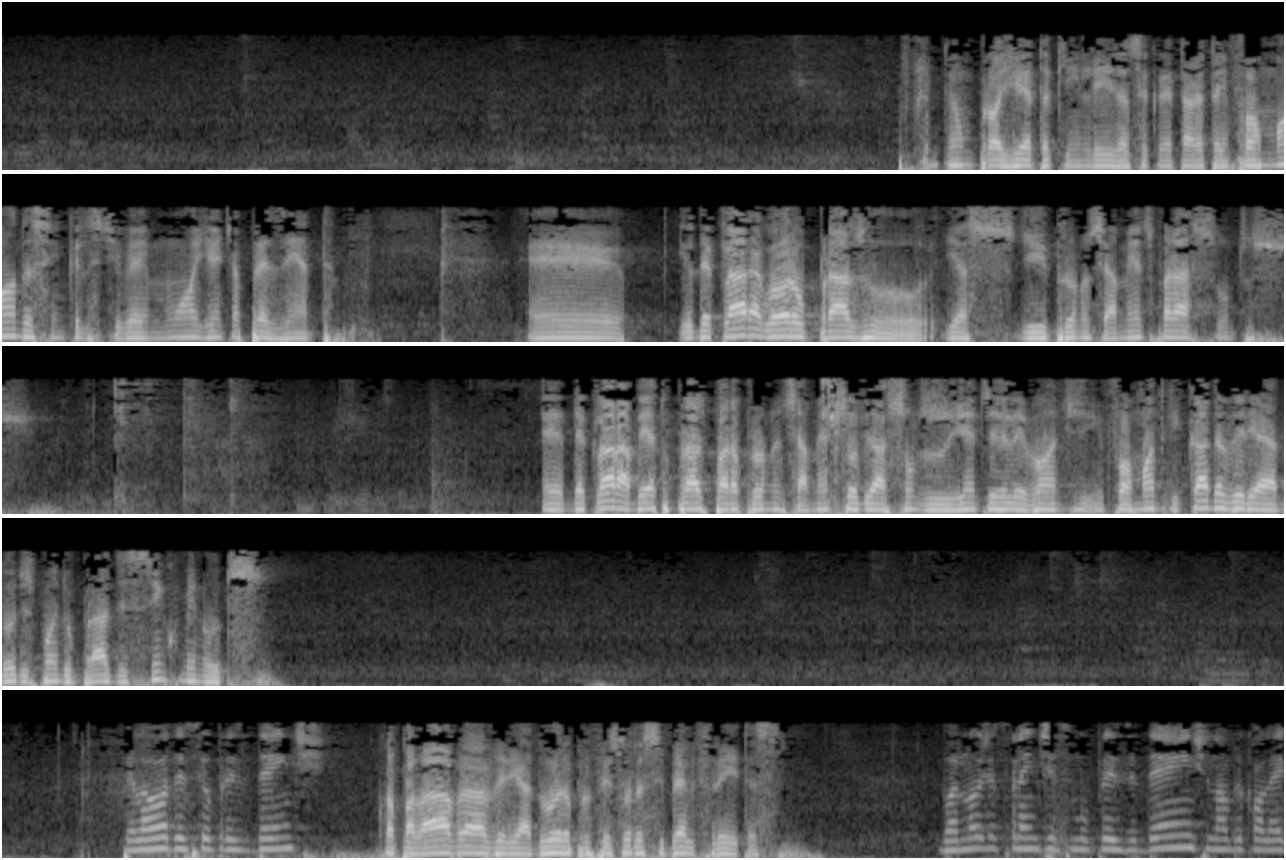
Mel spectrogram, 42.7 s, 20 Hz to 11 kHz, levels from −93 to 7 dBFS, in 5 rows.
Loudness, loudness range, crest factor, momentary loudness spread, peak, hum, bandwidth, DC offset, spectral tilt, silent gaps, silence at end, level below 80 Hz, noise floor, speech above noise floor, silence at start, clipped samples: -21 LUFS; 13 LU; 16 dB; 19 LU; -6 dBFS; none; 5.8 kHz; under 0.1%; -10.5 dB/octave; none; 0 s; -36 dBFS; -57 dBFS; 38 dB; 6 s; under 0.1%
